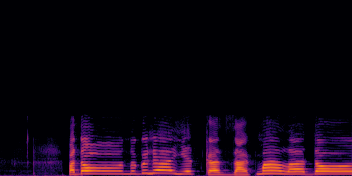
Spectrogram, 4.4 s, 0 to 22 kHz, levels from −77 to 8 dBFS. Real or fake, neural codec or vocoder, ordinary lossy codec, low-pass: real; none; none; none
